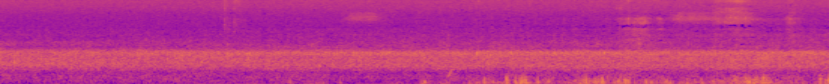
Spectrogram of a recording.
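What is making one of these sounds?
A river flows and murmurs steadily nearby.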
